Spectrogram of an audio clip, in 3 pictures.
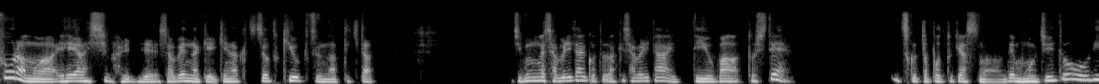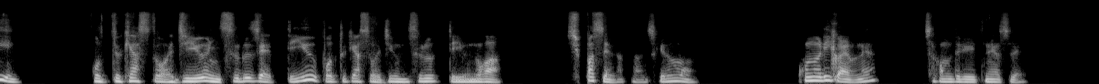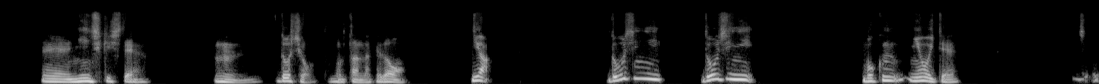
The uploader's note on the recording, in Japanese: ２０２３年５月３１日に開催した ZOOMライブの模様です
